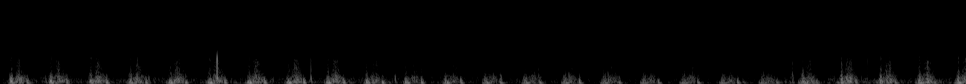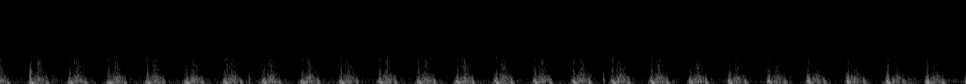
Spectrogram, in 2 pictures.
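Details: Heart sounds heard through a stethoscope pressed directly on the chest: a regular, fast heartbeat at about 150 beats per minute.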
